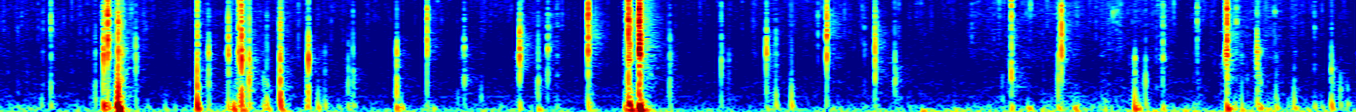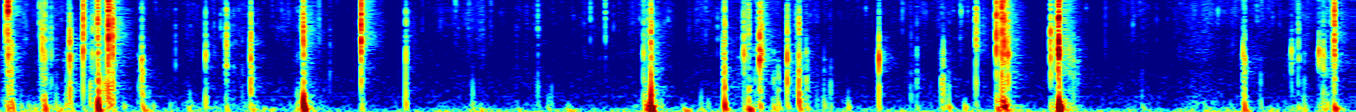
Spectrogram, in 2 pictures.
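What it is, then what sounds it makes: Kraft paper sheet. A folded, crinkled sheet of brown kraft paper is held in both hands and squeezed and crumpled with the fingertips. Dense, dry crackles and sharp crinkling snaps come in irregular bursts, bright and papery with a soft low rustle underneath. Each crackle stops almost instantly with no ring.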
